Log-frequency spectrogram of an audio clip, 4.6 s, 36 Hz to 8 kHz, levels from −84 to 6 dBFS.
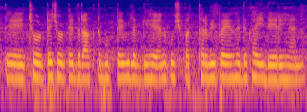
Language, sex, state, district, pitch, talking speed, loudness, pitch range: Punjabi, female, Punjab, Fazilka, 185 Hz, 220 wpm, -15 LUFS, 175-190 Hz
